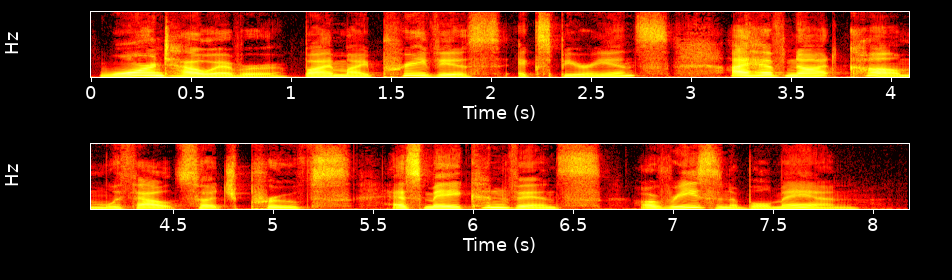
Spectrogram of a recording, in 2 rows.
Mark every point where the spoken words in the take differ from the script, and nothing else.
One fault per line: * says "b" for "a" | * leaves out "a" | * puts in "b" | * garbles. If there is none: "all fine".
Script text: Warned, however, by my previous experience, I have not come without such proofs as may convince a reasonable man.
all fine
